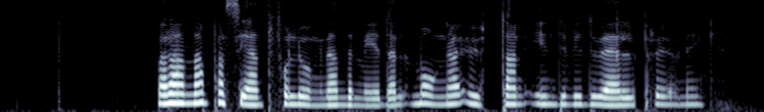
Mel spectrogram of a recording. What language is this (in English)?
Swedish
